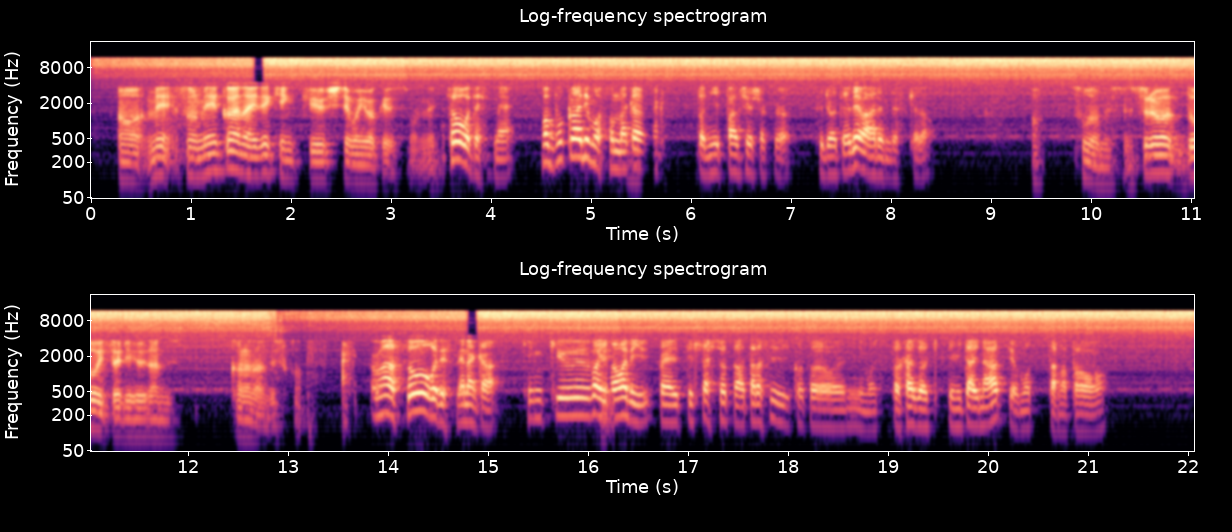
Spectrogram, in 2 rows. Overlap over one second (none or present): none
